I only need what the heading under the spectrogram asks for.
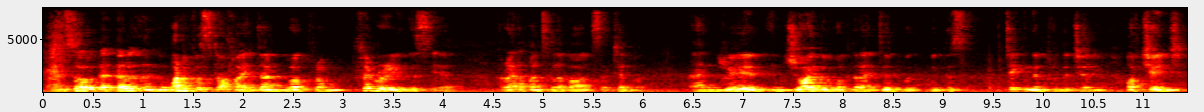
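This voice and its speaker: A man's voice: medium pitch, fairly quick, dark tone. A man from South Africa gives a talk at a conference, chatting his way through it and often restarting his sentences. He is picked up from far off in a very echoey room, with a faint hiss underneath. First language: Tamil. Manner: conversational, frequent restarts and repeated words. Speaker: conference presenter. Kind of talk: presentation with audience questions.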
